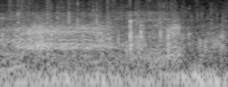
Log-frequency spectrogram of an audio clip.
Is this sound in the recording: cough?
no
